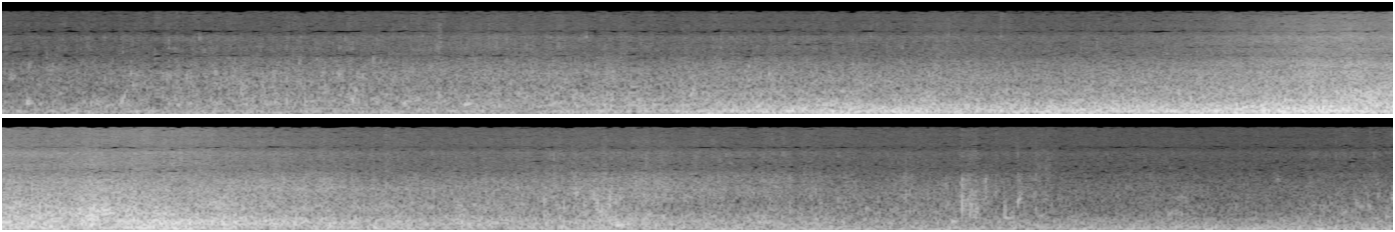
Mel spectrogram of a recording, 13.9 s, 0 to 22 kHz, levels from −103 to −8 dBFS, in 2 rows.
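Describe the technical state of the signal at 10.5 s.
At 10.5 s the signal is intact, with no audible fault at that moment.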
